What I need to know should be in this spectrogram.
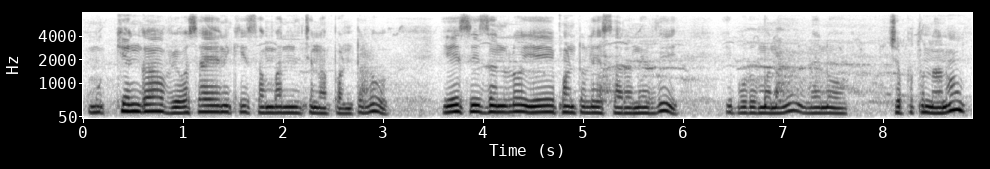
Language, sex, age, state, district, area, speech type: Telugu, male, 30-45, Telangana, Hyderabad, rural, spontaneous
